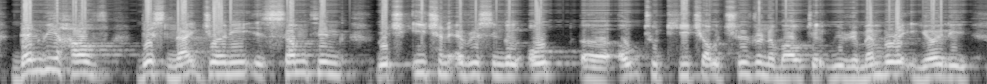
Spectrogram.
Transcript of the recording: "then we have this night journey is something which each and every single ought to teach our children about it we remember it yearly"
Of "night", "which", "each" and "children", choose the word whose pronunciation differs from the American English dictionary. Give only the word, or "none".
none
